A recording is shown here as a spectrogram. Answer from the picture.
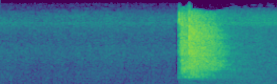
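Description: Near silence, then about a second and a half in a single short hissing swish of noise that quickly fades out.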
